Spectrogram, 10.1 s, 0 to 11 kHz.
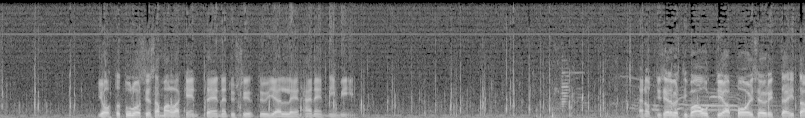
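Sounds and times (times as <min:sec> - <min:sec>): running footsteps on a track: 0:00.0 - 0:10.0
steady low hum: 0:00.0 - 0:10.0.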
